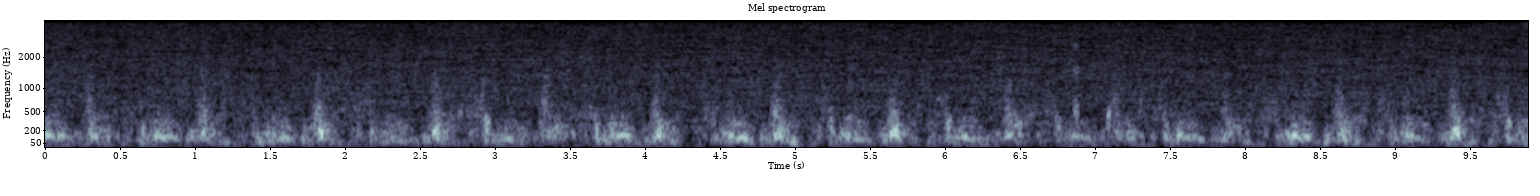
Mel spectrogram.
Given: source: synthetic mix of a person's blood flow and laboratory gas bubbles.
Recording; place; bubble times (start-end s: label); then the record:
Doppler ultrasound of blood flow; precordium
6.87-6.91 s: bubbles
7.08-7.16 s: bubbles
From the record:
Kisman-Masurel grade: 111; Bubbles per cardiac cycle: 1 to 2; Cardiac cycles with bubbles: 1 to 10%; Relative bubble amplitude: barely perceptible (0.100 to 0.250); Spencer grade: 1 (occasional bubble signal discernible with the cardiac motion signal, with majority of cardiac periods free of bubbles); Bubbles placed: anywhere in the cardiac cycle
